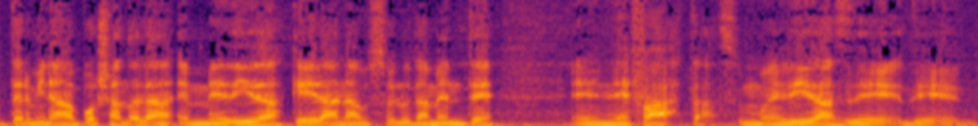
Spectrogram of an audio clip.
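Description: A radio guest, a man with a Rioplatense Spanish accent and a somewhat low voice. He keeps hesitating and restarting, and his pace is uneven. Faint music plays behind him. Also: fairly bright tone. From Argentina. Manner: hesitant, many fillers and restarts. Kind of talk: radio talk, recounting school events.

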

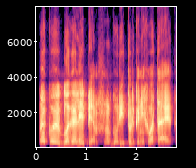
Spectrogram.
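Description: A man voicing a joking young male soldier whose quiet voice comes through a hidden earpiece, whining in a mock put-on way. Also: mid-range voice, huge pitch swings, normal speed, muffled recording, pitched above the performer's own voice. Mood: teasing. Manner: mock-whiny, fake Georgian-style put-on. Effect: quiet voice coming through a hidden earpiece. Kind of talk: audiobook reading.

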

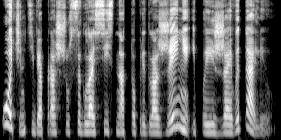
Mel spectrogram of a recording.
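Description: A woman's voice: medium pitch, expressive, moderate pace, no room sound, clean studio sound, lightly acted. A woman reading an audiobook, voicing a young man who speaks firmly and sounds fed up. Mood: firm, weary. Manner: firm, stern and tired.

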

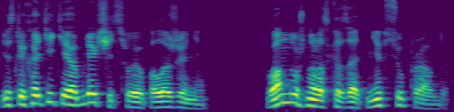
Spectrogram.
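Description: A man playing a calm, serious male detective speaking in measured, curt phrases in an audiobook. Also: medium pitch, close to an everyday voice.

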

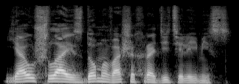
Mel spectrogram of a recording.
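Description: A man's voice: fairly low pitch, lively intonation, brisk, a little mellow, voice pushed up. A man voicing a loyal young maid in an audiobook, chatty and indignant, addressing her mistress deferentially. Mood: reporting.

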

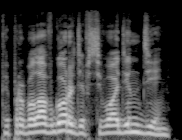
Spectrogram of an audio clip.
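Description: A stern, bitter young man, as a woman reading the book puts him on. He talks low and curt, with a dry, close sound in a storybook reading. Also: quick pace, no room sound, close to an everyday voice.

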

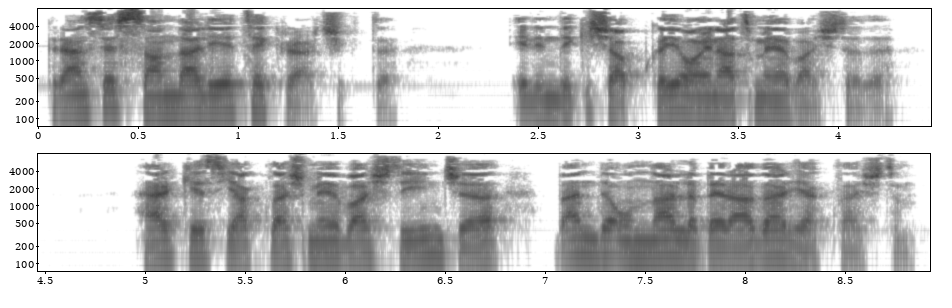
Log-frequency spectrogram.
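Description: A man narrating a classic novel as an audiobook, measured and expressive. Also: lowish voice, faint music behind.

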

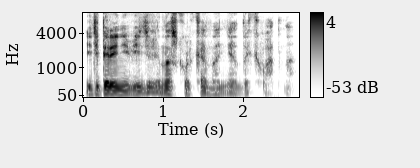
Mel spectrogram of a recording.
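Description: A man narrating an audiobook in an expressive, scripted delivery. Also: low-pitched, quick pace, vocal fry, breathy edge, no echo, clean studio sound.

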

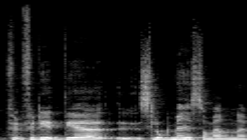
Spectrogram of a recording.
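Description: A woman's voice: on the high side, fairly even intonation. A young woman with an Uppsala Swedish accent, co-hosting a podcast and telling stories casually, with many fillers and acted-out quotes. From Sweden. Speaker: podcast co-host. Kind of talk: casual chat. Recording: roomy echo.

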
